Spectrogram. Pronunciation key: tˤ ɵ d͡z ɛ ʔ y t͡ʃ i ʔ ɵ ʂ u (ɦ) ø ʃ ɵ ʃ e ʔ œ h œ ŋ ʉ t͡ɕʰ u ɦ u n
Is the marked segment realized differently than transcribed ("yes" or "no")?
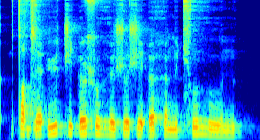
no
